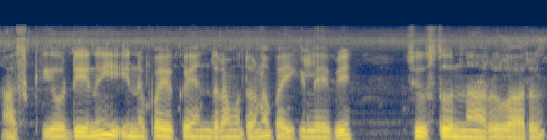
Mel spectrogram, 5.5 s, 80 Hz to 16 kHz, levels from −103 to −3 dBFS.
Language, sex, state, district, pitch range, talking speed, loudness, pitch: Telugu, male, Andhra Pradesh, Sri Satya Sai, 85-100 Hz, 110 wpm, -15 LUFS, 90 Hz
